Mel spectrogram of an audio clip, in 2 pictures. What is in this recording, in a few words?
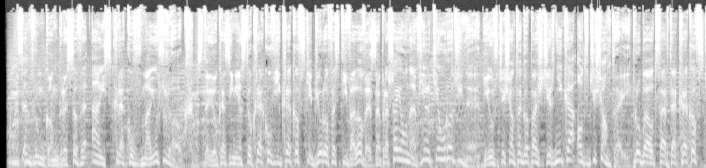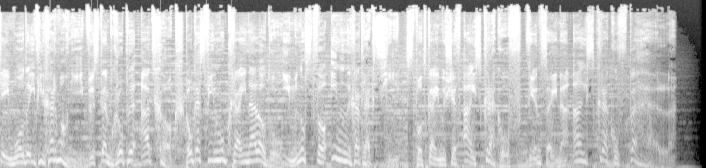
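Polish, male, announcement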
